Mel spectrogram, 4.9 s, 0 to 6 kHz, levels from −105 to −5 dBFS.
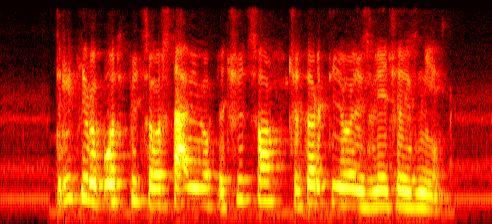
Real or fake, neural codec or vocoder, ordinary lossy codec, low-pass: fake; codec, 16 kHz, 8 kbps, FunCodec, trained on Chinese and English, 25 frames a second; none; 5.4 kHz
